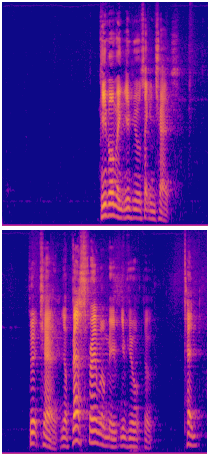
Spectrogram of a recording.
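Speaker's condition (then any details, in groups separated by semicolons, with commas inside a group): Cleft palate; present from birth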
